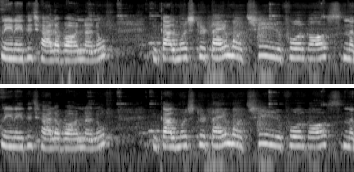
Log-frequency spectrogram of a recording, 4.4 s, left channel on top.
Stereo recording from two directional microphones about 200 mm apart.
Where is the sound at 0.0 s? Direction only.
Centre (ahead or behind).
